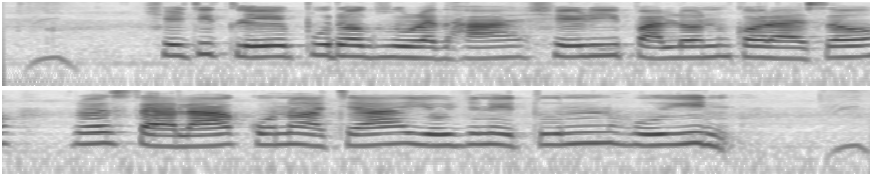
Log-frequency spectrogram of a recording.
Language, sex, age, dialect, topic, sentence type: Marathi, female, 18-24, Varhadi, agriculture, question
